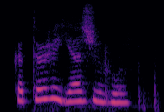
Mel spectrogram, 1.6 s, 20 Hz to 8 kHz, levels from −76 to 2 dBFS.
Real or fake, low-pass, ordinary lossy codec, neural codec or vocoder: fake; 7.2 kHz; none; codec, 16 kHz, 0.5 kbps, X-Codec, WavLM features, trained on Multilingual LibriSpeech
